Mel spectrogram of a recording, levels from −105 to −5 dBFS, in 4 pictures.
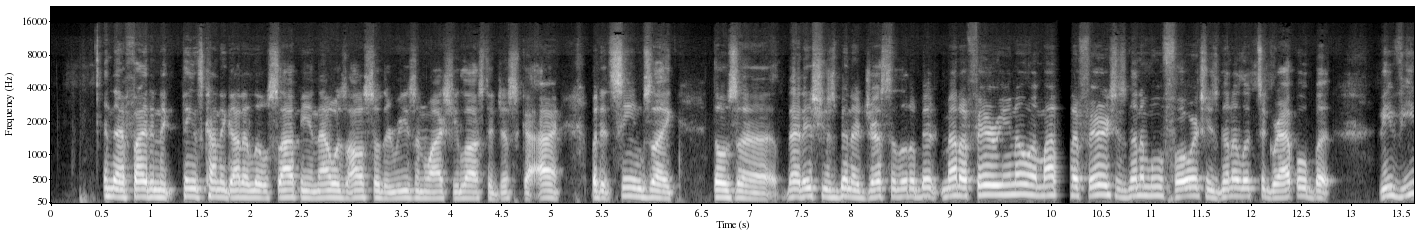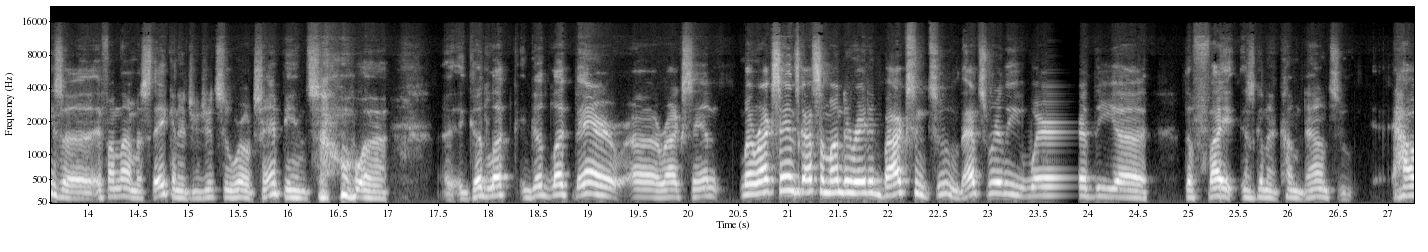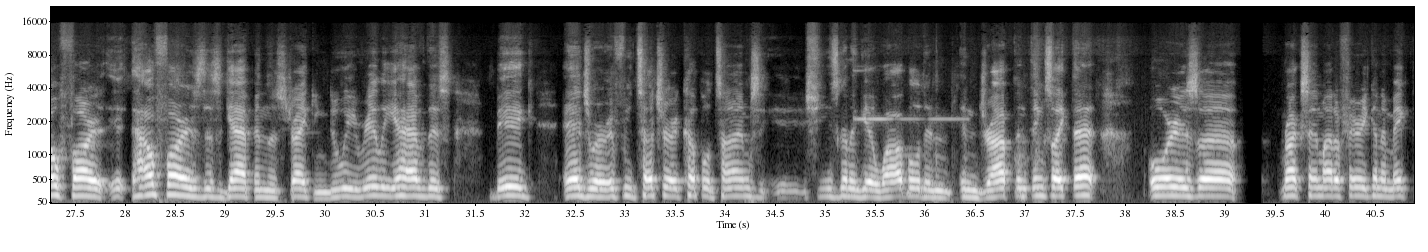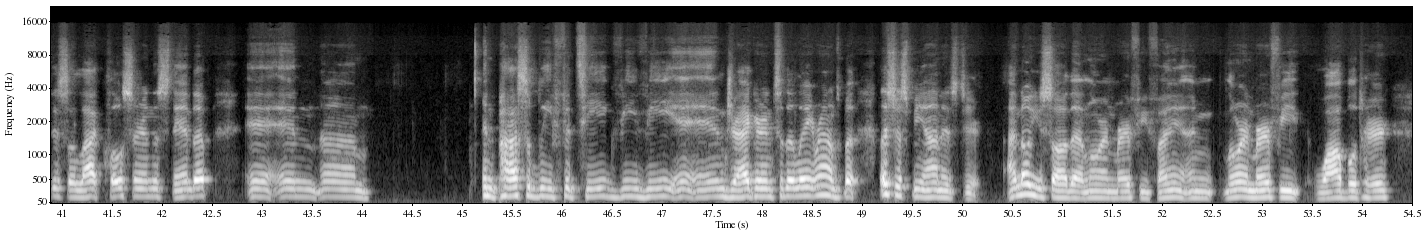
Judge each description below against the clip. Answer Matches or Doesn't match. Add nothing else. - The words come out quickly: Doesn't match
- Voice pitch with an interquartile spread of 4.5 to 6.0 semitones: Doesn't match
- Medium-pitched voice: Matches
